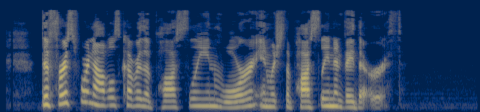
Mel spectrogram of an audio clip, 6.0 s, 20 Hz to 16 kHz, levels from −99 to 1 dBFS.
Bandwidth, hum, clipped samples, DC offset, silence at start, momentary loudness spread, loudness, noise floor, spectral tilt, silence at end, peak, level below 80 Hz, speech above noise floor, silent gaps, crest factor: 11.5 kHz; none; under 0.1%; under 0.1%; 0.55 s; 12 LU; -28 LUFS; -81 dBFS; -3.5 dB/octave; 1.2 s; -8 dBFS; -86 dBFS; 52 dB; none; 22 dB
